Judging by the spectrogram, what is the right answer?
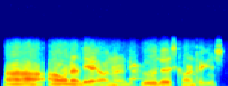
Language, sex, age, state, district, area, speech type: Telugu, male, 18-30, Telangana, Kamareddy, urban, conversation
